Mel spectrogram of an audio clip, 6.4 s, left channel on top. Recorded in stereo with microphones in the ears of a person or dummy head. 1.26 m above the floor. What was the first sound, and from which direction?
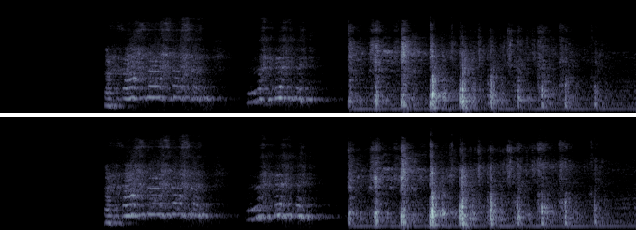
Laughter, 85° right.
